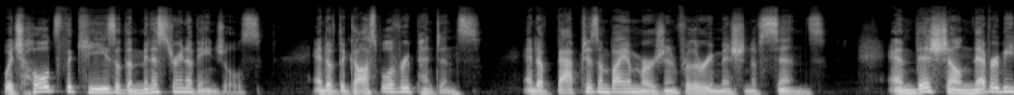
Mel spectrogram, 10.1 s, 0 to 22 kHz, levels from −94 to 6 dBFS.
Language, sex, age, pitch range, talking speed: English, male, 40-59, 105-145 Hz, 175 wpm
